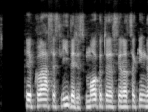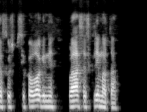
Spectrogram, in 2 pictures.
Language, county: Lithuanian, Vilnius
